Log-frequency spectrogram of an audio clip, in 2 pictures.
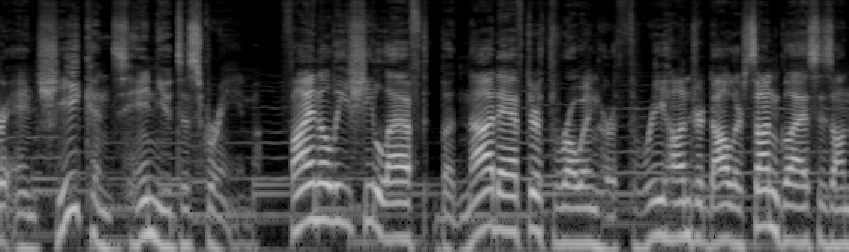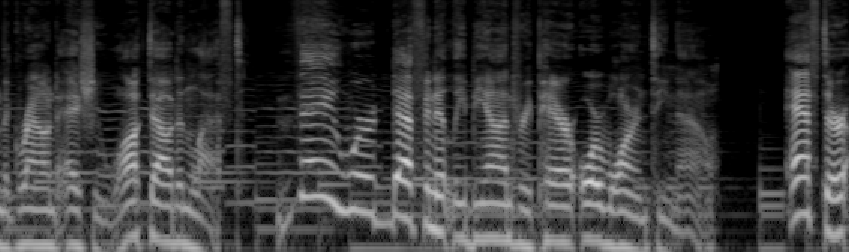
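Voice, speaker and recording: A man narrating first-person workplace stories from a script, with sudden jumps up in pitch and loudness mid-sentence. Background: faint background music.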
